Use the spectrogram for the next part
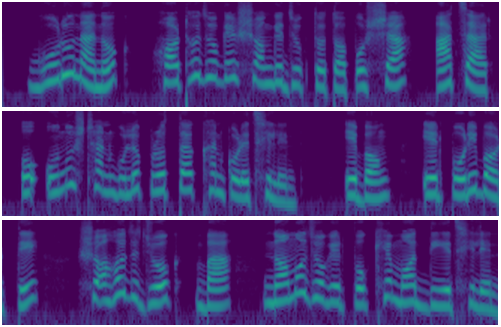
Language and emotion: Bengali, neutral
